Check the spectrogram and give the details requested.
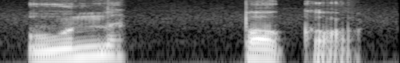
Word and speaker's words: un poco: But the Spanish will say "um poco" in rapid pronunciation . So "n" will turn into "m". It's easier. It's simply easier to pronounce the combination of "n" and "p" as "mp".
